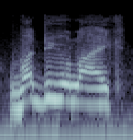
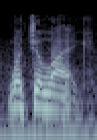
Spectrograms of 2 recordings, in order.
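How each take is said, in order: First: Every word is pronounced fully and separately. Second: The middle words are reduced and run together. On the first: The speaker calls it wrong. "instead of say" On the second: The speaker calls it right. "You should say"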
